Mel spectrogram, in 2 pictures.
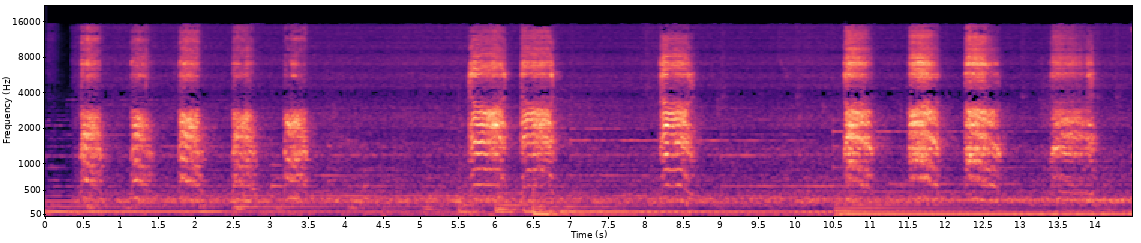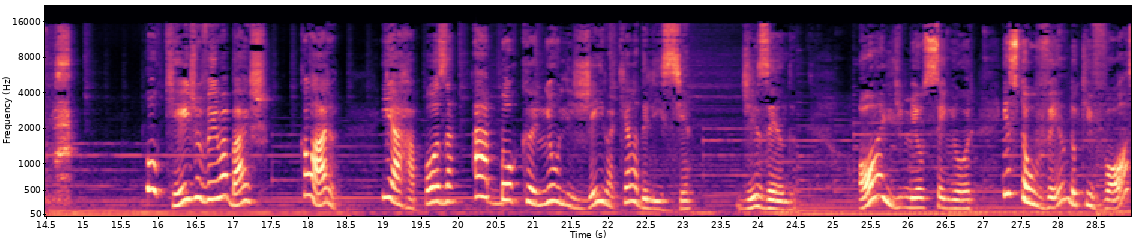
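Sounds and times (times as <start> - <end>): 
low steady hum: 0.0 - 17.1
crow cawing in harsh raspy bursts: 0.4 - 3.6, 5.6 - 7.0, 8.2 - 8.8, 10.6 - 15.0
speech: 16.2 - 18.4, 19.0 - 24.6, 25.3 - 28.9.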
